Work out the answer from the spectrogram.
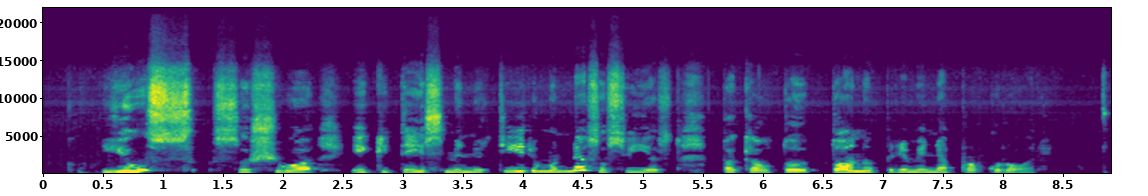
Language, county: Lithuanian, Vilnius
